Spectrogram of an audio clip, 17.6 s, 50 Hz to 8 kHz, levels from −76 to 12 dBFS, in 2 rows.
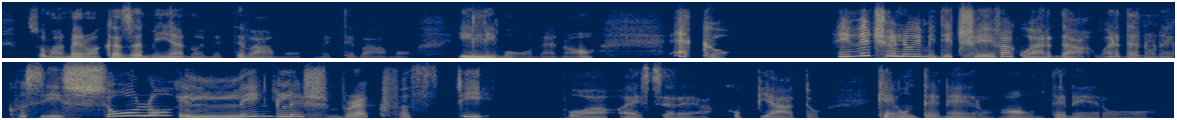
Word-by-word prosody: Insomma 130 -3 -8
almeno 140 0 -1
a 125 - -7
casa 160 +8 +1
mia 130 0 -4
noi 125 +1 -17
mettevamo 115 -4 -12
mettevamo 115 -2 -23 0.3
il 165 -5 +2
limone, 115 -7 -7
no, - - -10 0.5
ecco, - - 0 0.7
e 300 - +2
invece 365 +3 +8
lui 320 -2 +4
mi 240 -8 -7
diceva, 250 +5 +3
guarda - - -4
guarda, 235 - -4
non 135 0 -15
è 160 +2 -13
così, 195 -9 -3
solo 415 - +6
il 215 - +2
l' 220 - -1
English 280 -3 0
Breakfast 215 +2 -3
Tea 285 0 -3 0.6
può - - -10 0.3
essere - - -7
accoppiato, - - -11 0.4
che - - -3
è - - -7
un 190 -3 -9
tè 120 -5 -8
nero, 115 -5 -11
no, 125 +2 -8
un 120 0 -26
tè 135 0 -11
nero 110 -2 -19
150 Hz, 135 wpm, -24 LUFS, -, 0.7 s, invece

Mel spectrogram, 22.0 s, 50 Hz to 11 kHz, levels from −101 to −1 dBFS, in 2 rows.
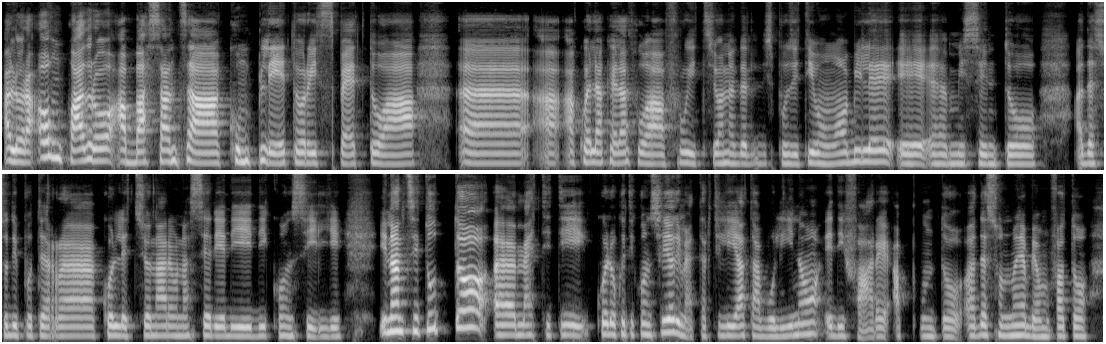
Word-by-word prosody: Allora, 220 -3 +4
ho 300 +1 +7
un 290 -2 +3
quadro 235 +1 +6
abbastanza 205 -2 +5
completo 210 -4 0
rispetto 190 -1 -3
a 175 +1 +3 0.5
uhm, - - -5
a 190 -1 +2
a 205 - -2
quella 205 -2 0
che 205 - -10
è - - -1
la 195 - +1
tua 180 -2 0
fruizione 190 0 -6
del 180 -1 -7
dispositivo 185 +1 -5
mobile 210 +4 -2
e, 180 -1 -1
ehm, 180 0 -6
mi 185 -1 -6
sento 175 -1 -5 0.3
adesso 185 +1 -5
di 190 -1 -3
poter 175 -1 -1
collezionare 185 0 -2
una 180 -1 -6
serie 180 -1 -3
di 175 -1 -1
di 175 +1 -6
consigli. 170 -2 -6 0.4
Innanzitutto, 290 +5 +5
uhm, 195 0 +3
mettiti 190 -1 -5
quello 210 +2 -1
che 215 - -5
ti 210 - -11
consiglio 210 +4 0
è 245 - +5
di 225 - +3
metterti 175 +1 -10
lì 185 0 -2
a 185 - 0
tavolino 180 +4 -4
e 180 - -6
di 175 0 -6
fare, 165 0 -5
appunto 165 -1 -9
adesso 190 +2 -5
noi 185 +1 -1
abbiamo 165 -3 -3
fatto 175 0 -5
185 Hz, 145 wpm, -24 LUFS, 180-205 Hz, 0.5 s, ho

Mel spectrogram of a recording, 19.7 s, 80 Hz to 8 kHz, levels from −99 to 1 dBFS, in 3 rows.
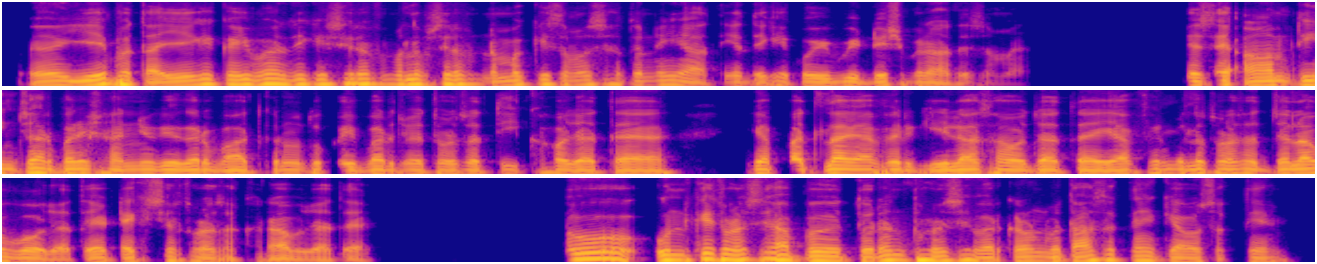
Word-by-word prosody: अ, - - -1
ये 110 +4 +4
बताइए 100 +1 +1
की 130 - +3
कई 120 - +5
बार 130 +2 +4
देखिए 125 +1 0
सिर्फ़ 135 -1 +1
मतलब 125 0 +2
सिर्फ़ 125 0 +3
नमक 110 +4 -2
की 125 - -1
समस्या 120 +1 -5
तो 105 - -4
नहीं 110 0 -4
आती 90 - -12
है 90 - -5
देखिए 90 +5 -5
कोई 90 -1 -1
भी 95 - 0
डिश 95 - -3
बनाते 85 -5 -6
समय। - - -25 0.9
जैसे 105 +3 +1
आम 105 +2 +3
3-4 110 +1 +1
परेशानियों 100 -2 0
की 95 - +1
अगर 95 0 +2
बात 85 +9 -1
करूँ, 95 -7 -4
तो 95 - -3
कई 90 - -4
बार 90 +2 -1
जो - - -9
है 90 - -2
थोड़ा-सा 90 0 -2
तीखा 100 +5 -11
हो 90 - 0
जाता 85 -1 -1
है 80 - -1 0.5
या 100 - +4
पतला 105 +1 +3
या 100 -1 +2
फिर 100 0 0
गीला-सा 95 +4 +1
हो 90 -1 +2
जाता 90 -1 0
है 85 - +2
या 90 +1 +1
फिर 105 +2 -6
मतलब 105 +1 -2
थोड़ा-सा 105 0 0
जला 105 +1 +4
हुआ 95 -3 +1
हो - - +1
जाता 75 +3 -4
है - - +3
या - - 0
टेक्सचर 110 +5 -5
थोड़ा-सा 90 -4 -3
ख़राब 80 0 -2
हो 70 - -6
जाता 65 -2 -5
है। - - -7 0.8
तो 160 +1 +2
उनके 130 +4 +4
थोड़े 140 -2 +5
से 150 +3 -2
आप 130 - +3 0.3
तुरंत 125 +5 +1
थोड़े 125 -4 +5
से 130 - -1
वर्क 100 -4 -2
अराउंड 110 0 -1
बता 105 +1 +1
सकते 130 -3 -3
हैं 120 - 0
क्या 95 - -2
हो 90 - -1
सकते 95 - -11
हैं? 95 +7 -9
105 Hz, 250 wpm, -21 LUFS, 95-120 Hz, 0.9 s, कई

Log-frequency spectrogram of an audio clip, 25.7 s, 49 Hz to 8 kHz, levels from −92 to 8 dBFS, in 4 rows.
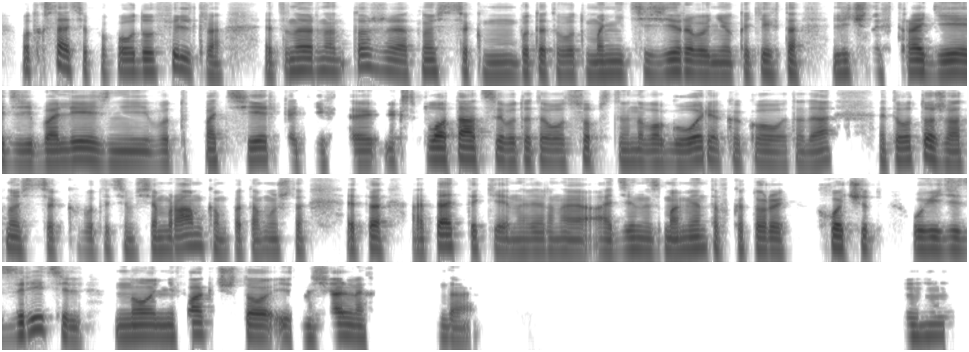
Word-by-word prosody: Вот, - - -4
кстати, - - +1
по - - -13
поводу 120 +3 +1
фильтра. 125 -6 -2 0.3
Это, 100 +5 -7
наверно, 130 -1 +2
тоже 140 -6 -1
относится 120 +3 -2
к, - - -16
м, 105 0 -4
вот 110 - -3
это 110 - -1
вот 110 0 -3
монетизированию 110 0 +1
каких-то 110 +1 -1 0.2
личных 110 +1 -2
трагедий, 110 -3 +3
болезней, 105 -1 +2
вот 100 +1 -8
потерь 115 +2 +1
каких-то, 100 0 -6
э 105 0 +1
эксплуатации 125 +2 +5
вот 110 0 -2
этого 105 -1 -1
собственного 105 0 -2
горя 110 +4 +3
какого-то, 100 -2 -3
да. 100 +4 +1 0.3
Это 105 +2 -4
вот 120 0 0
тоже 105 -5 +4
относится 105 +1 -2
к 105 - -20
вот 100 0 -10
этим 100 -1 -9
всем 110 +2 -3
рамкам, 115 -3 +2
потому 95 +1 -5
что 100 - -8 0.3
это - - +2
опять-таки, 110 -5 +2
наверное, 100 0 -2
один 105 +2 -2
из 100 -2 -5
моментов, 110 +3 0
который 105 -2 +1 0.2
хочет - - +2 0.2
увидеть 110 -1 +1
зритель, 125 - 0 0.2
но 110 +2 +3
не 110 0 0
факт, 135 0 +3
что 110 -1 +3
изначально 110 +2 +2
х - - -17 0.4
да. - - -5 2.9
Мгм. 115 +1 -4
110 Hz, 140 wpm, -27 LUFS, 100-115 Hz, 2.9 s, эксплуатации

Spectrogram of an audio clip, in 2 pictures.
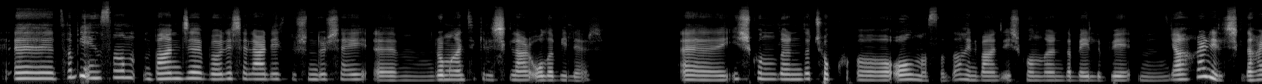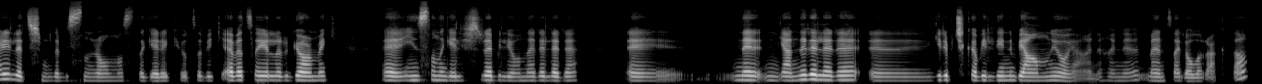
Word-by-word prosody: Eee, 275 0 +3
tabii 330 +4 +1
insan 310 -2 0
bence 265 +1 +1
böyle 245 +2 -2
şeylerde 245 -2 0
ilk 245 +1 -16
düşündüğü 235 +1 -7
şey, 235 -1 -4
emm, 190 0 -7
romantik 215 +3 -2
ilişkiler 205 -1 +3
olabilir. 195 -1 -5 0.8
Eee, 205 -2 0
iş 255 +2 +3
konularında 245 -1 -4
çok, 250 -1 -4
ııı, 210 - -5 0.3
olmasa 205 -6 -2
da, - - -11
hani, 215 -4 -8
bence 190 0 -4
iş - - -7
konularında 190 -1 -8
belli 185 -2 -6
bir, 190 0 -2
ımm, 180 -1 -18
ya 230 +2 +2
her 365 +1 +4
ilişkide, 205 - +2
her 225 +3 -1
iletişimde 185 -7 +3
bir - - -17
sınır 175 0 +3
olması 175 +1 -7
da - - -6
gerekiyor 170 0 -5
tabii 365 0 -9
ki. - - -18
Evet, 200 +1 +3
hayırları 195 -1 +3
görmek, 195 0 +3 0.5
eee, 190 -1 +4
insanı 200 +1 +5
geliştirebiliyor. 185 -1 0
Nerelere, 185 0 -2 0.5
eee, 175 +2 -3 0.5
ne 200 0 +4 0.3
ya 185 - +5
nerelere, 205 0 +6
eee, 175 -1 -8
girip 205 +2 -1
çıkabildiğini 195 0 +2
bir 200 - +6
anlıyor, 180 0 +2
yani, 90 - -14
hani, 175 +3 -13
mental 175 0 -5
olarak 160 0 -5 0.2
da. 290 +5 -2
195 Hz, 145 wpm, -25 LUFS, 185-235 Hz, 0.8 s, nerelere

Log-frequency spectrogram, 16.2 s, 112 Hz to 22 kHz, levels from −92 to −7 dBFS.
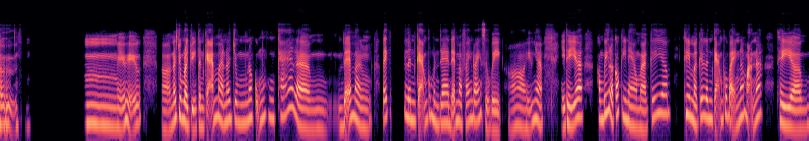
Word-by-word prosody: Ừ. 210 -3 -2 1.4
Ừm, 220 0 -1 0.3
ừm, 195 - -6
hiểu, 190 +1 0
hiểu. 215 -3 +1 0.4
Ờ, 175 -1 -3
nói 235 - +3
chung 280 -2 +1
là 220 - +9
chuyện 185 -2 -1
tình 195 0 -3
cảm 260 +8 +5
mà, 250 -5 +2
nói 240 +3 -1
chung 230 -2 -5
nó 265 +1 +1
cũng 265 +2 -7 0.2
khá 300 +8 -1
là, 195 - +5
ừm 180 -1 -9 0.3
để - - +4
mà 255 -5 0 0.4
lấy 255 +2 +4 0.3
cái 295 - -3
linh 250 -2 0
cảm 235 +1 +3
của 300 - -7
mình 245 -7 -4
ra 225 0 +2
để - - +2
mà 235 -2 -2
phán 225 +3 -4
đoán 245 +3 0
sự 180 - -4
việc. 170 -2 0
Ờ, 190 +2 -5
hiểu 180 +1 -7
nha. 245 -4 0 0.4
Vậy 190 - -1
thì 205 0 +2
á, 275 +3 +7 0.3
hông 255 -1 -2
biết 310 +4 +1
là - - +6
có 295 - +4
khi 290 -5 -4
nào 205 -5 -1
mà 180 -2 +2
cái 290 +5 -4 0.4
khi 300 0 +2
mà 230 -6 +2
cái 270 +7 -1
linh 265 -2 0
cảm 255 - +2
của 290 - -2
bạn - - +2
nó 280 +2 +1
mạnh 310 - +1
á, 285 +4 +2 0.3
thì, 210 -4 +3
ờ, 180 -2 +4
225 Hz, 225 wpm, -24 LUFS, 195-265 Hz, 1.4 s, là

